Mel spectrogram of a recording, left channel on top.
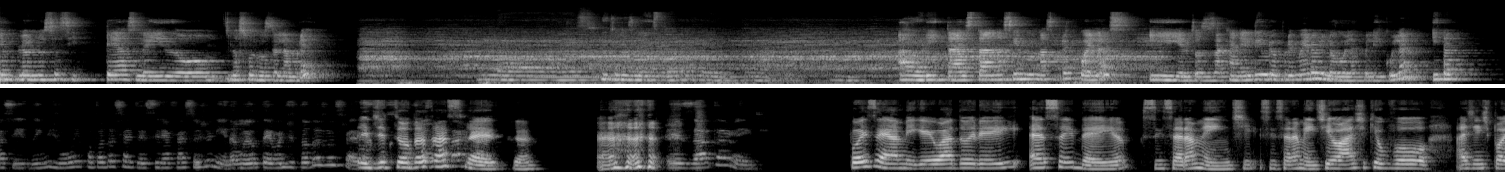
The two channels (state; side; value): different; both; correlation -0.01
